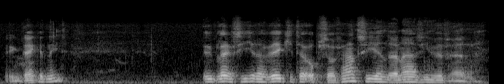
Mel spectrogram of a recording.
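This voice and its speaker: An actor in a radio drama playing a curt, authoritative senior hospital doctor with a brusque manner. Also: male voice, lowish voice, expressive, moderate pace, a little mellow, natural voice. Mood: curt, cool. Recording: faint background noise.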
